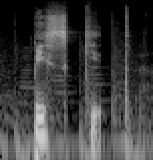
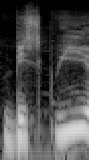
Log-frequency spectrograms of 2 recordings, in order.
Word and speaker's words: biscuit: So it's not biscuit or biscuit. Okay, it is biscuit. Nice and easy and short and very, very precise.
